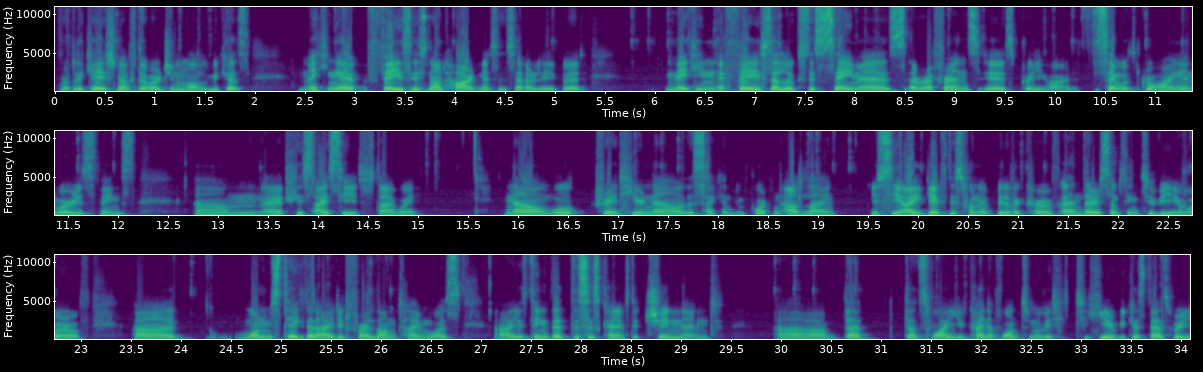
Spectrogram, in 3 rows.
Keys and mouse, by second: 0.5 g, 1.7 g, 3.8 a, 4.2 a, 7.8 g, 8.3 g, 13.3 e, 15.3 e, 18.1 e, 23.5 middle click, 25.5-26.8 middle drag, 27.2-31.6 middle drag, 31.6-34.0 drag, 32.0 g.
